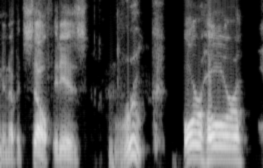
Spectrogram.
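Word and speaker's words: Ruke Orhorhoro: It is Rook Orhorhoro. Rook Orhorhoro.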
